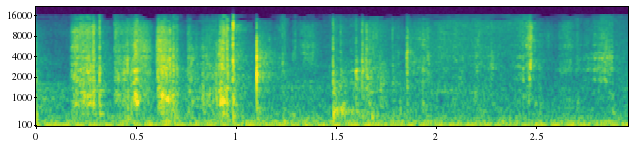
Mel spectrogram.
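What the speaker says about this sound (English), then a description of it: "We're going to cut a few circles." Scissors snip through paper to cut out circles for an art journal page, a series of quiet, close, crisp cuts in uneven bursts over a faint steady background hum.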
